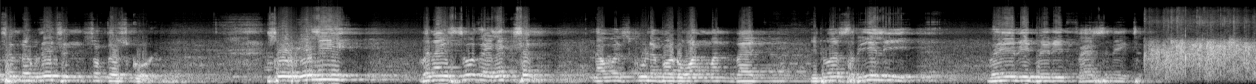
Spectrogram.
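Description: An elderly man speaks steadily through a microphone and loudspeaker in an echoing hall.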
